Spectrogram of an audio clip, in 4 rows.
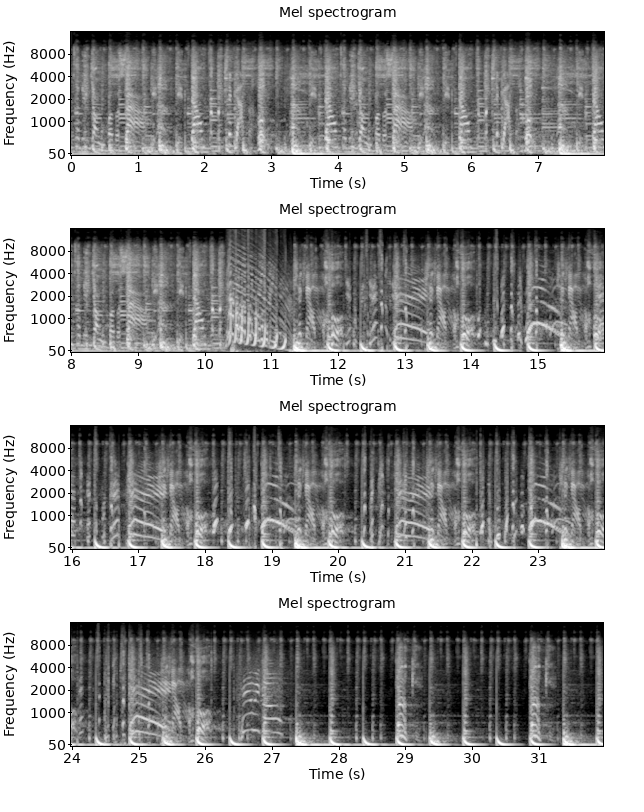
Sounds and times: Electronic music: 0.0s - 31.9s.

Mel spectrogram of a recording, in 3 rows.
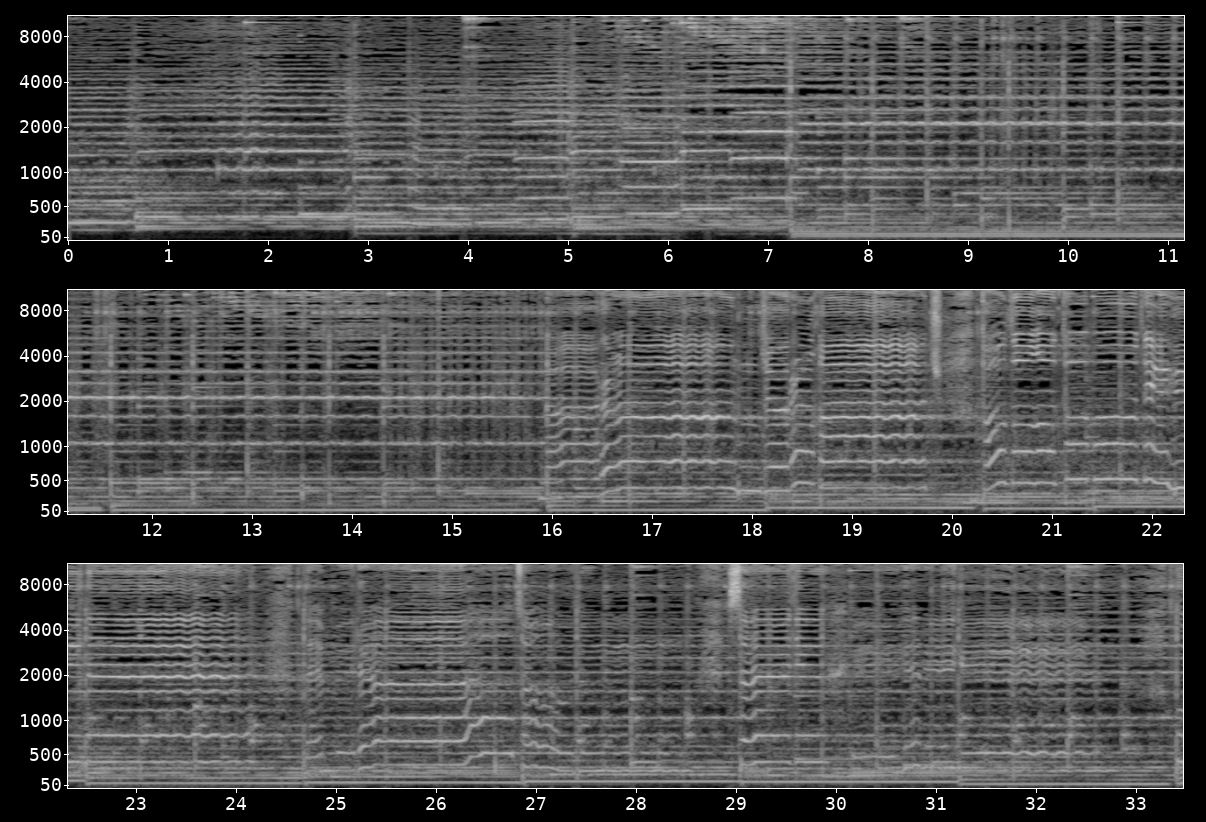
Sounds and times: Tender music: 0.0s - 33.4s.

